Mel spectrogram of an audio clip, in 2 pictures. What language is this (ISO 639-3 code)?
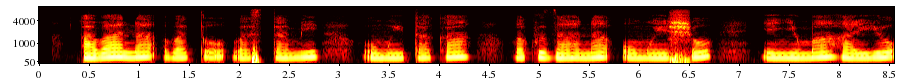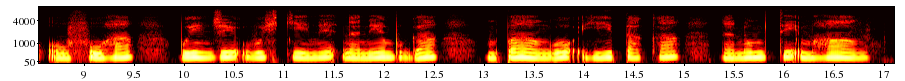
nyn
